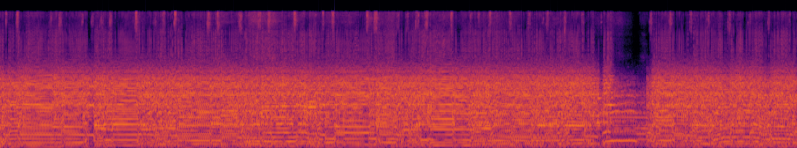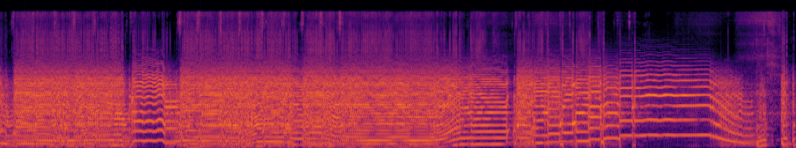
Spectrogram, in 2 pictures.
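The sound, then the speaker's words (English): Heavily distorted, effects-laden rock music, processed live with JavaScript and Web Audio during a JSConf EU talk, plays loud and continuous, with brief drop-outs and sliding, rising pitches near the end. “Yeah, everything you heard was processed by JavaScript and actually web audio stuff.”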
